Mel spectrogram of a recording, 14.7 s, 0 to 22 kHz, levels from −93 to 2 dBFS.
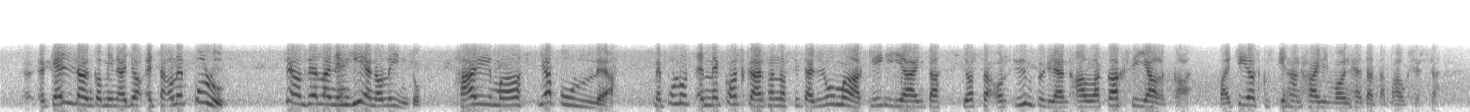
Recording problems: phone-call audio; poor line; nothing above 4 kHz
wind in the background; faint; throughout; 20 dB below the speech

